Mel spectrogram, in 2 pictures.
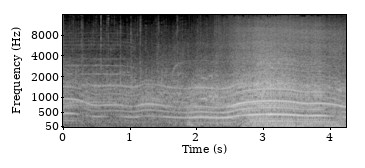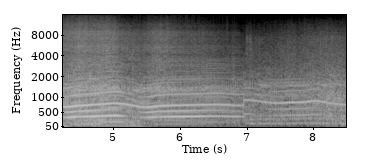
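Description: A rally car engine revs hard, rising and falling with gear changes.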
